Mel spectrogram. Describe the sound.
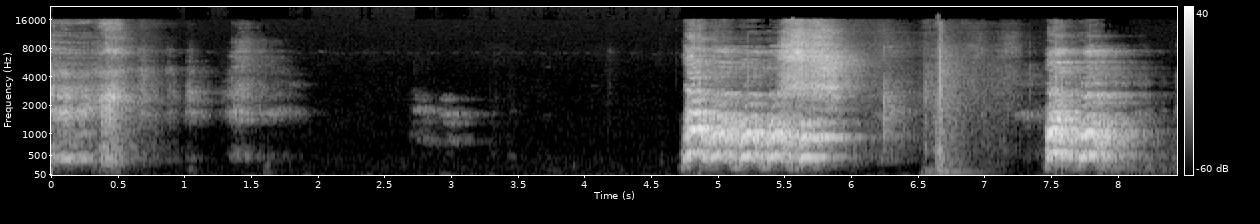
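Dogs barking in two loud bursts of overlapping barks, with a sharp thud between them and a few quieter sounds before.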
